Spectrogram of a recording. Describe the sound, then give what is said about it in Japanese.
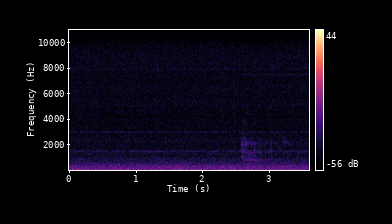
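Air China airliner cabin noise after landing at Beijing Capital International Airport Terminal 3: a dense, steady low rumble and hiss throughout, with a brief faint tonal sound near the end. “皆様、当機は北京首都国際空港第3ターミナルに着陸いたしました。”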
